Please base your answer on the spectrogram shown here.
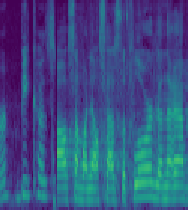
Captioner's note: speaking French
